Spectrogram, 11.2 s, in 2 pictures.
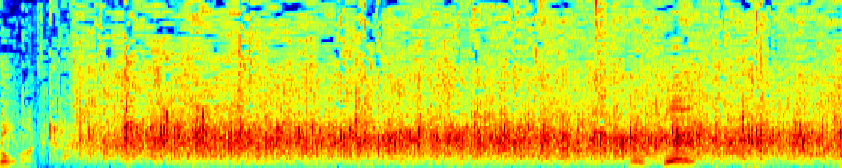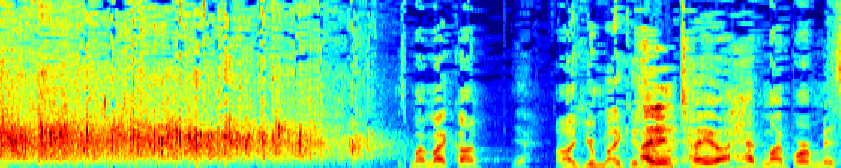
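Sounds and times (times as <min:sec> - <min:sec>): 
speech: 0:00.0 - 0:00.5, 0:04.2 - 0:05.1, 0:08.4 - 0:11.2
audience applause: 0:00.0 - 0:08.3.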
